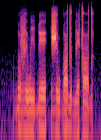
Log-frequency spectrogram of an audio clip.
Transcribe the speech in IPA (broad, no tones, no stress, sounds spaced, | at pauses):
ɠ o v ɪ w i ɓ e | ʒ ɪ w ɠ ɔ d ʊ b e t ɔ d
